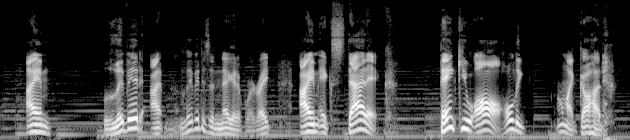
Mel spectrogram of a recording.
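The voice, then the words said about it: Excited, out of breath. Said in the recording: “I'm out of breath. When am I ever out of breath? That's how you know I'm excited.”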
